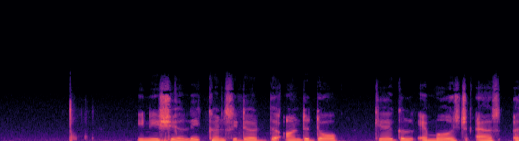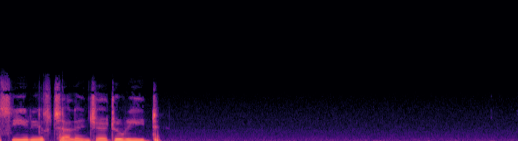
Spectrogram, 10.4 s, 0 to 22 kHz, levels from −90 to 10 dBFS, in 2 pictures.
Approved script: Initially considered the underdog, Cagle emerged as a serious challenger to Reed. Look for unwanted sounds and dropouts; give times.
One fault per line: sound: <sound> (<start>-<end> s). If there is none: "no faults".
no faults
